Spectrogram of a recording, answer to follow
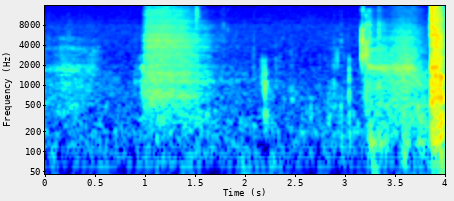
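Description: A man breathing close to the microphone: a soft breath out about a second in, and a breath in near the end just before he speaks, with a couple of faint clicks between.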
